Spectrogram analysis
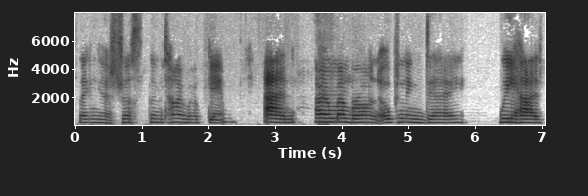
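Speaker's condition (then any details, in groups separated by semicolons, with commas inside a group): ALS; Columbia University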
